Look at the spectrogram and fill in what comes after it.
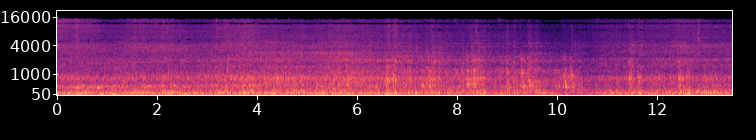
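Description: JR 209 series electric commuter trains rolling past the platform: a steady low rumble of wheels on rails with scattered clacks over the rail joints, and a steady motor hum at the start and near the end.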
